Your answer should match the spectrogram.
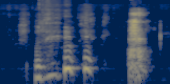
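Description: Men laughing: short pitched bursts of laughter, then a breathy burst of laughter near the end.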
